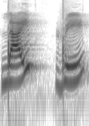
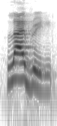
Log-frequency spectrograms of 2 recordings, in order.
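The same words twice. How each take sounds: First: "Lib-ra-e" as three isolated beats; split into syllables. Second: Said in the usual way. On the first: Shown as a demonstration. Teacher breaking a word for pupils, "Lib-ra-e" in three parts. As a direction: sound out "Lib-ra-e" with pauses between syllables. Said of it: "break them into three syllables". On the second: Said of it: "Then library".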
